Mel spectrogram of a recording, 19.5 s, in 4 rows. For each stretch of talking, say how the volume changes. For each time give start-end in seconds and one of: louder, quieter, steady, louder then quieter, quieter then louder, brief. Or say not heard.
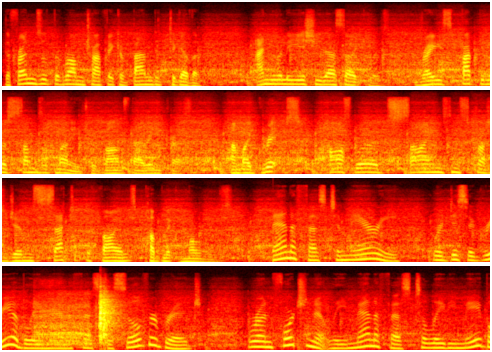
0.0-19.4 steady.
